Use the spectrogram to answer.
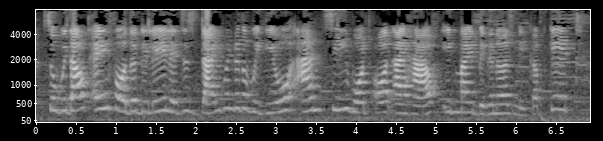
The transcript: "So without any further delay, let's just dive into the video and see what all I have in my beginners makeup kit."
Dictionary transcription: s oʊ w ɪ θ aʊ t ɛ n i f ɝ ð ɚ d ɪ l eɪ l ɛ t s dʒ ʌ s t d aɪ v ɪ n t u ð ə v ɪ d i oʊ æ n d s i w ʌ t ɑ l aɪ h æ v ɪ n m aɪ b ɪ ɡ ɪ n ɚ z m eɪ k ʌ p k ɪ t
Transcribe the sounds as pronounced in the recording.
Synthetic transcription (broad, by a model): s oʊ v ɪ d aʊ t ɛ n i f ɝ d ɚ d ɪ l eɪ l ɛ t dʒ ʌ s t d aɪ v ɪ n t u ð ə v ɪ d i oʊ æ n d s i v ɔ t ɑ l aɪ h æ v ɪ n m aɪ b ɪ ɡ ɪ n ɚ z m eɪ k ʌ p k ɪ t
